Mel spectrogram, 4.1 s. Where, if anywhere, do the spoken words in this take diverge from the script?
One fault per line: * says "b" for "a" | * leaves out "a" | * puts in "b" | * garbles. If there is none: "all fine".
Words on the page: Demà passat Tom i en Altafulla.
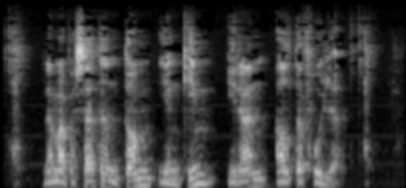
* puts in "en"
* puts in "Quim iran a"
